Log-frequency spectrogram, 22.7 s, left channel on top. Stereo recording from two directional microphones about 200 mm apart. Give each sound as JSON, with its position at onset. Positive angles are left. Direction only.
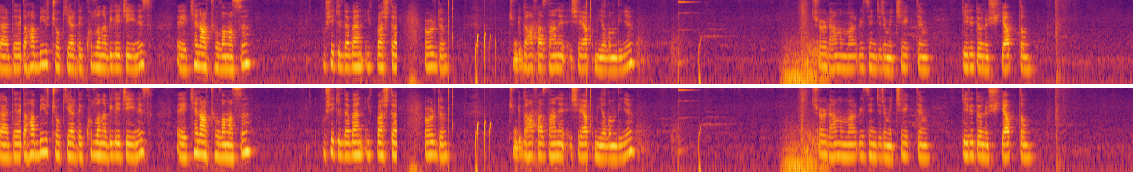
{"t": 0.0, "sound": "speech", "side_deg": -15}
{"t": 6.5, "sound": "speech", "side_deg": -20}
{"t": 9.5, "sound": "plop", "side_deg": 0}
{"t": 10.2, "sound": "speech", "side_deg": -15}
{"t": 13.5, "sound": "plop", "side_deg": 0}
{"t": 16.0, "sound": "a sound", "side_deg": 0}
{"t": 16.2, "sound": "speech", "side_deg": -10}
